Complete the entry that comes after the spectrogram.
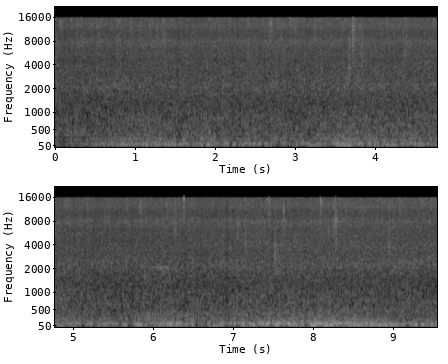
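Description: Heavy rain falling on rooftops: a steady hiss with scattered drop ticks over a low, uneven rumble.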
